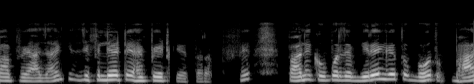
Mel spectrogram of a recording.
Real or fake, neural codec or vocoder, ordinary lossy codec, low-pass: real; none; none; 7.2 kHz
